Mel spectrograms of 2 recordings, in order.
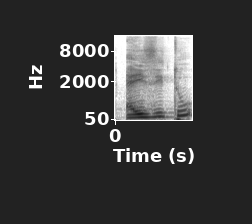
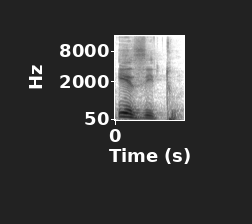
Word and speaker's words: êxito: For example, the word êxito, success, can be pronounced êxito or êxito, depending on what part of Portugal the speaker is from. Both are correct.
